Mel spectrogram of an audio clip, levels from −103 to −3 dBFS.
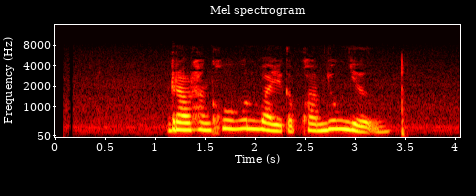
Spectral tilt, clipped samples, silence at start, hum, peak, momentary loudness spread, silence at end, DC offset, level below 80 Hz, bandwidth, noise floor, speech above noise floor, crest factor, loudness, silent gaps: -10 dB/octave; under 0.1%; 1.1 s; none; -12 dBFS; 11 LU; 0.7 s; under 0.1%; -74 dBFS; 5.2 kHz; -65 dBFS; 38 dB; 18 dB; -27 LUFS; none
